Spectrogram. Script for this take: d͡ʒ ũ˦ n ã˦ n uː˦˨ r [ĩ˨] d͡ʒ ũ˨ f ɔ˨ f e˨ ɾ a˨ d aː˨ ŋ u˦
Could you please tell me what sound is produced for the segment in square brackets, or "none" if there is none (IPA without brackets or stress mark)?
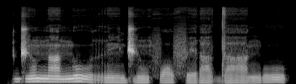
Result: ĩ˨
